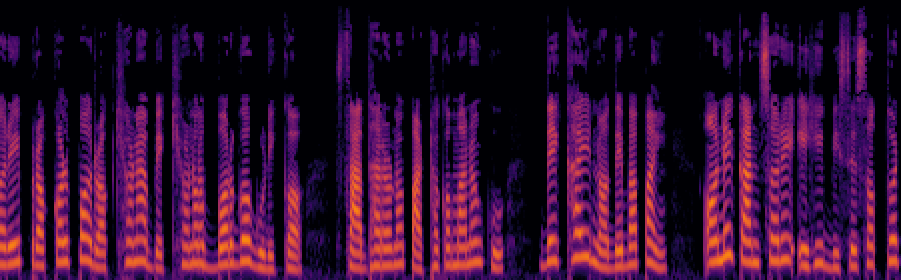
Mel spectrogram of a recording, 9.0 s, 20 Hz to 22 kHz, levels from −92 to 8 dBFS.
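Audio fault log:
1.93–2.03 s, frames out of order: two adjacent blocks of about 43 ms swap places, giving a brief garbled flutter.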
